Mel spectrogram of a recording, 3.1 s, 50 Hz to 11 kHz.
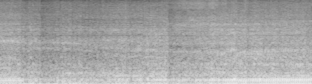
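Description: A 2019 Triumph Tiger 800 XR motorcycle engine drones steadily while riding, loud and close with a constant low rumble and a slight rise in revs near the end, wind noise mixed in.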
